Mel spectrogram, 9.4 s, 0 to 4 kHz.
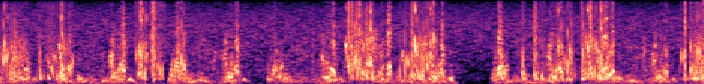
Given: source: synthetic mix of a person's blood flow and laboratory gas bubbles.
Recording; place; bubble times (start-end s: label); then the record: Doppler ultrasound of blood flow; precordium
0.00-0.38 s: bubbles
0.51-1.01 s: bubbles
1.81-2.23 s: bubbles
2.39-2.55 s: bubbles
4.59-5.17 s: bubbles
5.31-5.89 s: bubbles
6.94-7.06 s: bubbles
7.11-7.30 s: bubbles
7.35-7.71 s: bubbles
7.77-8.22 s: bubbles
9.06-9.40 s: bubbles
From the record:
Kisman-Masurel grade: 333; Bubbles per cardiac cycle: rolling drumbeat, 9 or more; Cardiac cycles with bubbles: 50 to 99%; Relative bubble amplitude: loud (0.450 to 0.775); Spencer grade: 3 (all of the cardiac periods contain showers or single bubble signals, but not dominating or overriding the cardiac motion signals); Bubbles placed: anywhere in the cardiac cycle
